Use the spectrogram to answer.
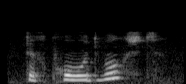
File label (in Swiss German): "brotwurscht", alsace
